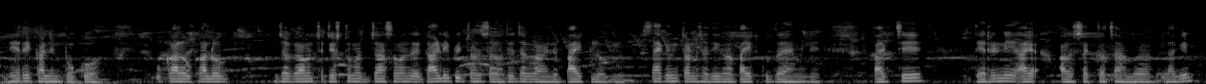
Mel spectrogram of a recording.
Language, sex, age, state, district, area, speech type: Nepali, male, 18-30, West Bengal, Alipurduar, urban, spontaneous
